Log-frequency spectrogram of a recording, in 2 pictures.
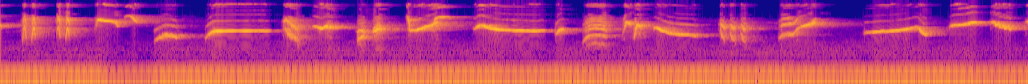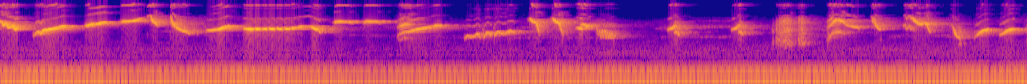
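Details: Moulting Oriental magpie-robin singing a rich, fast and varied song of high whistles, chirps and slurred squeaky notes in continuous bursts, over a steady low hum.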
